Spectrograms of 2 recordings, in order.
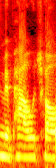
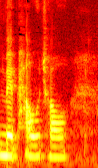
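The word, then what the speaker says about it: me pa wo kyɛw: Please is me pal chow. I need the accent. Me pal. Wo. Chow. It's kind of like pal chow. I'm begging you, like, please, me pal chow.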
